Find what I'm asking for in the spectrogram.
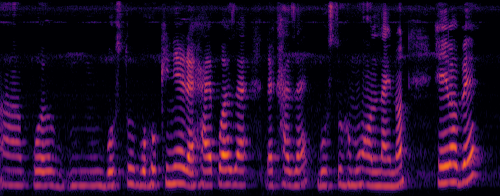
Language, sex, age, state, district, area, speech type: Assamese, female, 18-30, Assam, Golaghat, urban, spontaneous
